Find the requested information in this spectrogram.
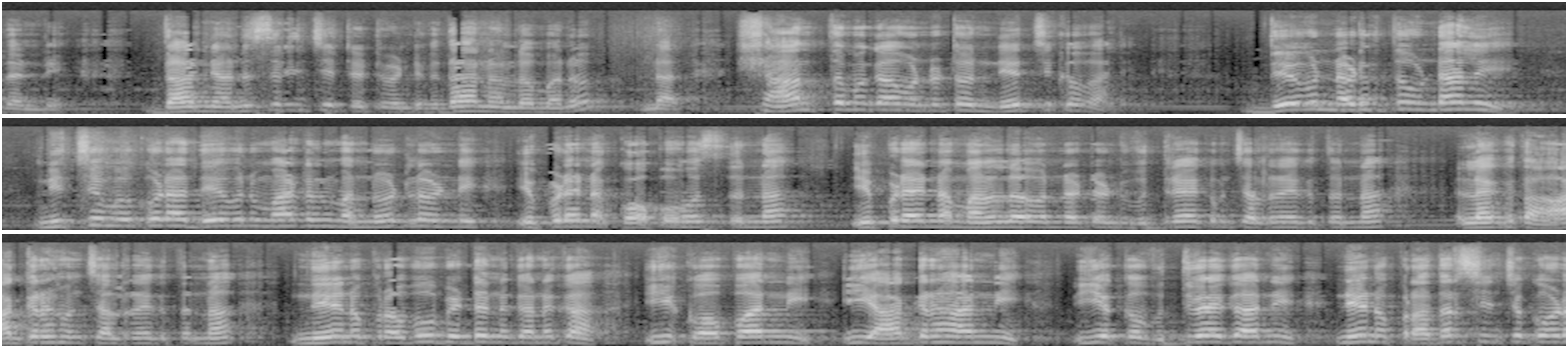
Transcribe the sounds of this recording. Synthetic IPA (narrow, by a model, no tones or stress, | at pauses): d̪ɐɳɖḭ | d̪aːnːiɐnusɐɾiɲt͡ʃeːʈɐʈuʋɐɳʈiʋid̪ʱaːnɐnlo̞ːmɐnɐmuɳɖa̰ːli | ʃaːnt̪ɐmɐɡaːuɳɖɐʈoːneːɾt͡ʃukɔːʋa̰ːli | d̪eːwuninɐɽuɡut̪uːɳɖaːli | nit͡ʃːɐmukuːɽaːd̪eːwunimaːʈɐlɐnmɐnɐno̞ːʈilo̞ːuɳɖiepːuɽɐjnaːkɔːpɐmʋɐst̪unːaː | epːuɽɐjnaːmɐnɐlo̞ːunːɐʈuʋɐɳʈ̬iud̪ʋɛːɡɐmt͡ʃɐlɐɾeːkut̪unːaː | lɛːkɐpoːt̪ea̰ːɡɾɐɦɐmt͡ʃɐlɐɾeːkut̪unːaː | ne̞ːnupɾɐbʱubiɖːɐnɐɡɐnɐkɐiːkɔːpaːnːiiːaːɡɾɐɦaːnːi | iːjɔkːɐud̪ʋɛːɡaːnːi | ne̞ːnupɾɐd̪ɐɾʃiɲt͡ʃɐkɔːɽ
